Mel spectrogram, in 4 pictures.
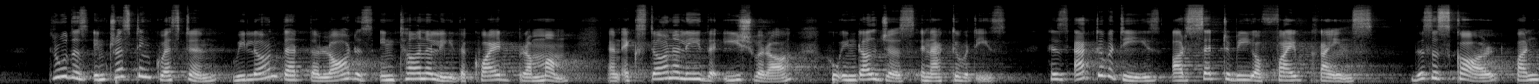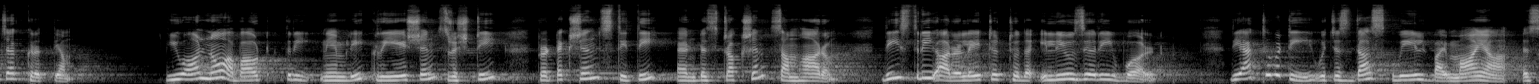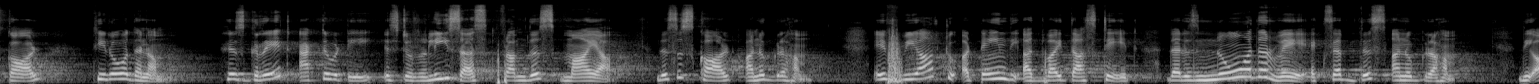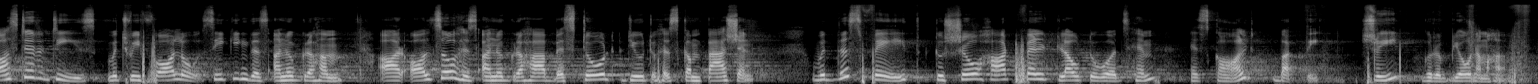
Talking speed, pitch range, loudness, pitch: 125 wpm, 180-240 Hz, -19 LUFS, 205 Hz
